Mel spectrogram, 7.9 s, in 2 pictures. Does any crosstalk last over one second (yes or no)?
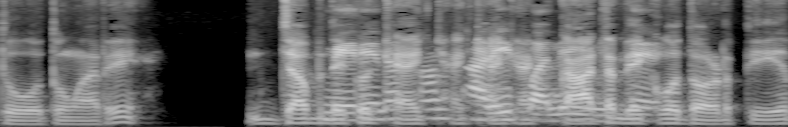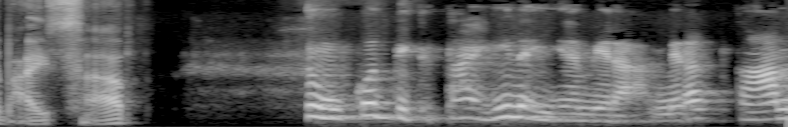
yes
